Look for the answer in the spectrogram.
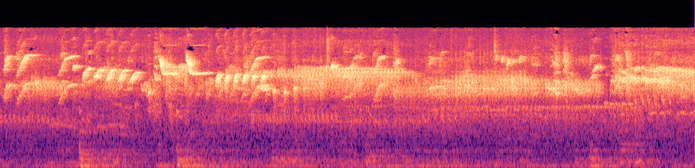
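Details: Red canaries produce a long rolling song of rapid trills and a drawn-out buzzy warble, several voices layered, with occasional soft knocks in the background.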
